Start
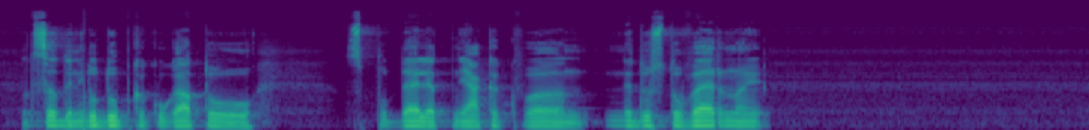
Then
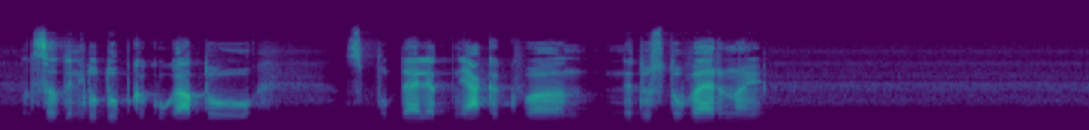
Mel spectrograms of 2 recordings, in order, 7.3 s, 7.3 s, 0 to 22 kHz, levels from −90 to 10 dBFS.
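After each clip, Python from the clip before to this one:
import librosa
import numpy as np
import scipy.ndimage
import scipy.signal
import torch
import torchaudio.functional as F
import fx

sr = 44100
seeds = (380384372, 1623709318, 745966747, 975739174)

y = scipy.signal.sosfilt(scipy.signal.cheby1(4, 1.0, [770.0, 6500.0], 'bandpass', fs=sr, output='sos'), x)
y = F.gain(torch.from_numpy(y), 2.5).numpy()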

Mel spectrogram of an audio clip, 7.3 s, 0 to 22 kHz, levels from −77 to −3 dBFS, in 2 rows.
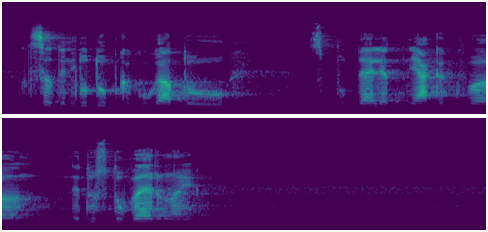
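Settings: y = fx.room_shoebox(x, sr, seeds[0], volume_m3=510.0, walls='mixed', distance_m=0.32)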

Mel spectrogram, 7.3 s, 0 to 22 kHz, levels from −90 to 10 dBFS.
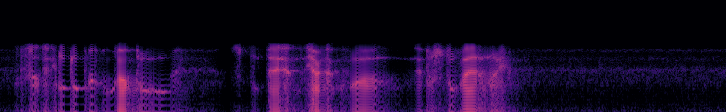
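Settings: y = fx.lpc_vocoder(x, sr, seeds[1], excitation='pitch_kept', order=8)
y = F.gain(torch.from_numpy(y), 1.5).numpy()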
